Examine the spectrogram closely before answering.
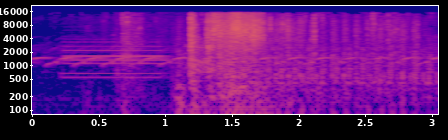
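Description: A sledgehammer smashes through a wooden barricade.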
